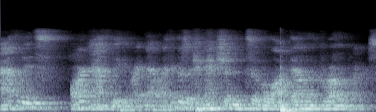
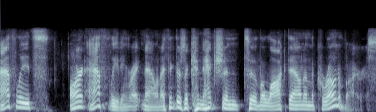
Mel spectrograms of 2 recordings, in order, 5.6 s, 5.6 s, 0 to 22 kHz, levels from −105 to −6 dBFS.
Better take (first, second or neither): second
